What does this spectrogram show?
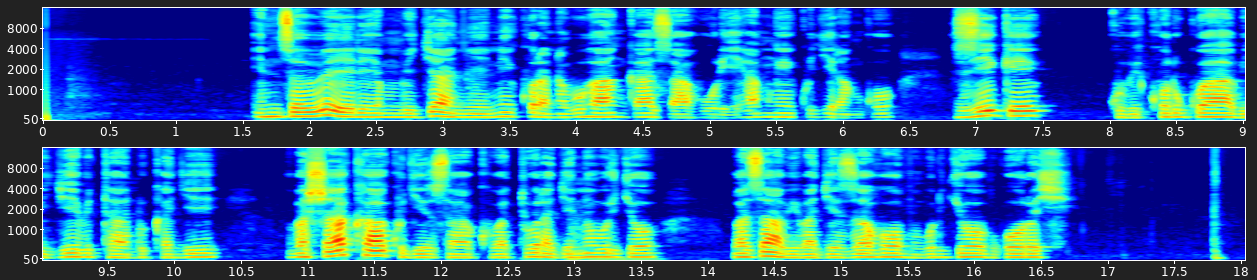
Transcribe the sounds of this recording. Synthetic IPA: inzo̞βe̞ɾe̞muβiɾɟaːɲe̞niko̞ɾanaβuɦaːŋɡazaːhuɾije̞hamŋe̞kuɟiɾaŋɡo̞ | ziɡe̞ | kuβikʰo̞ɾɡwaβiɟieβitaːndukʰaɲe̞ | βaʃaːkʰakuɟe̞zakuβatuːɾaɟe̞nuβuɾɟo̞ | βazaːβiβaɟe̞zaɦo̞muβuɾɟo̞bɡo̞ːɾo̞çe̥

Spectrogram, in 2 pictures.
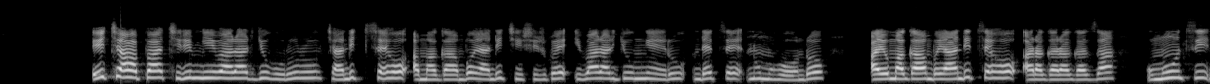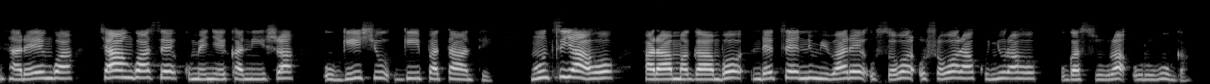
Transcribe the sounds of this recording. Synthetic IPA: icaːpaciɾimŋiːβaɾaɾɟuβuɾuɾucaːndit͡se̞ho̞ʔamaɡaːmbo̞jaːndiciːʃiʒɡwe̞ʔiβaɾaɾɟuːmŋe̞ːɾunde̞t͡se̞numuɦo̞ːndo̞ | ajo̞maɡaːmbo̞jaːndit͡se̞ho̞ʔaɾaɡaɾaɡaza | umuːnsin̥haɾe̞ːŋɡwa | caːŋɡwase̞kume̞ɲe̞kaniːʃa | ubɡiːʃub̚ɡipataːnte̞ | muːnsijaːho̞ | haɾaːmaɡaːmbo̞nde̞t͡se̞nimiβaɾe̞ʔuuʃo̞βo̞ɾakuɲuɾaho̞ | uɡasuːɾaʔuɾuβuɡa

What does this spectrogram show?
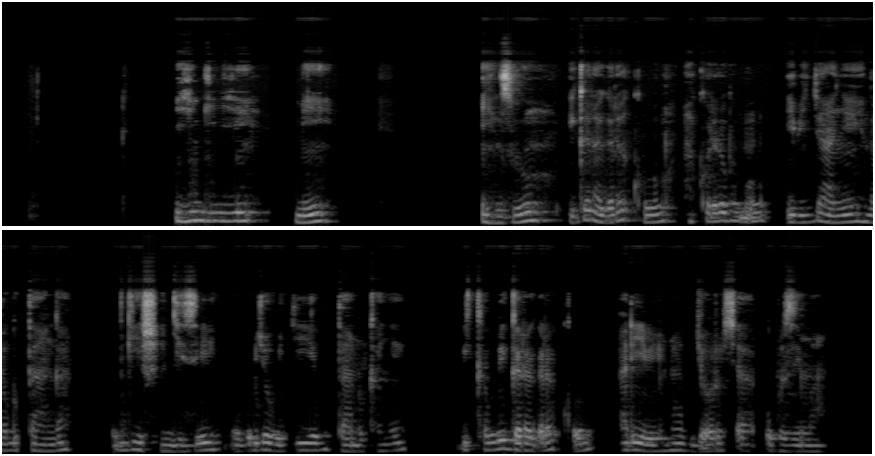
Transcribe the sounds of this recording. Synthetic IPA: ijiːndiji | ni | nzuiɡaɾaɡaɾakʰo̞hakʰo̞ɾe̞ɾɡamoiβiɟaːɲe̞noɡutaːŋɡa | ubɡiːʃiːɲɟizinuβuɾɟo̞βuɟiːje̞βutaːndukʰaɲe̞ | βikʰaβaβiɡaɾaɡaɾakʰo̞ | aɾiːβiːn̥hubjo̞̰ːɾo̞ça̰uβuzima

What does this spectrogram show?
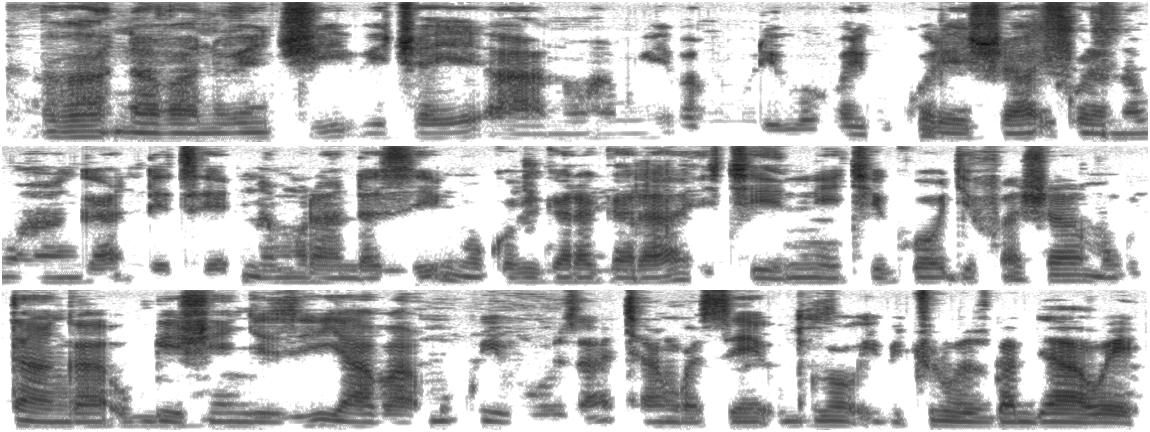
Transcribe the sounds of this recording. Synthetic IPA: aβanaβaːn̥huβe̞ːnʃiβiːt͡ʃaje̞ʔaha̰ːn̥huhamŋe̞βamŋemuɾiβo̞βaɾiɡukʰo̞̰ɾe̞ʃaḭko̞ɾanaβuhaːŋɡande̞t͡se̞namuɾaːndaziŋuːkʰo̞βiɡaɾaɡaɾaiciːnunicʰiɡo̞ɟifa̰ʃamuɡutaːŋɡaʔubɡiːʃiːɲɟizijaːβa̰mukwiːvuːzacaːŋɡwase̞ubjo̞ʔiβit͡ʃuɾuːzɡwabjaːwe̞

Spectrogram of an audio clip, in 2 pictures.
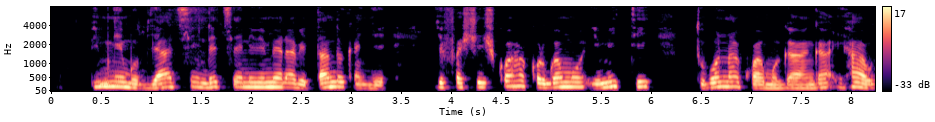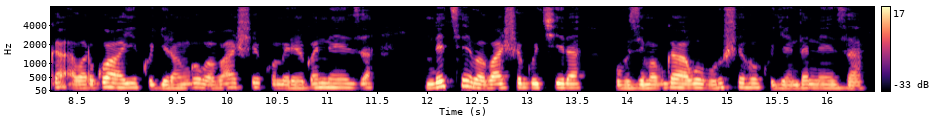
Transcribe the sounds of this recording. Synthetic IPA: βimŋe̞mubɟaːt͡sinde̞t͡se̞niβime̞ɾaβitaːndukaɲe̞ | b̥ɟifaʃiːʃkwahako̞ɾɡwamoʔimiti | tuβo̞nakwaːmuɡaːŋɡaʔihaːbɡa̰ʔaβaɾɡwaːjikuɟiɾaŋɡo̞βaβaːʃe̞kumeɾe̞ɾɡwane̞ːza | nde̞t͡se̞βaβaːʃe̞ɡuciɾa | uβuzimabɡaːβo̞βuɾuʃe̞ɦo̞kuɟe̞ːndane̞ːza

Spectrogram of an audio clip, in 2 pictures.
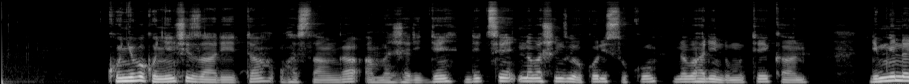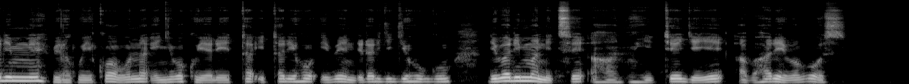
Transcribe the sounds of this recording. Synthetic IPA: kʰuɲuβako̞ɲiːnʃizaɾe̞ːtauɦasaːŋɡaʔamaʒaɾide̞nde̞t͡se̞naβaʃiːnzɡwe̞βako̞ɾisukunaβahaɾiːndumute̞ːkaːno̞ | ɾimŋe̞naɾimŋe̞βiɾaɡuje̞kwoaβo̞naʔiɲuβako̞jaɾe̞ːtaʔitaɾiɦo̞ʔiβe̞ːnde̞ɾaɾɟiɟihuɡuɾiβaɾimanit͡se̞ʔaɦaːn̥huhitʰe̞ɟe̞je̞aβaɦaɾe̞ːβaβo̞ːse̥

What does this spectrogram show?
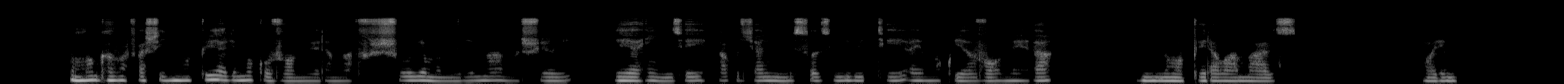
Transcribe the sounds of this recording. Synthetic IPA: umuɡavoafaʃiɲumupiːɾaːɾimo̞kuvome̞ɾamafu̥ʃuɾjomumuɾimamaʃuɾi | jojahiːɲzehaβuɾɟaːnimiso̞ziniβitʰiaɾimo̞kujavoːme̞ɾa | numupiːɾawaːmaːzi̥ | muɾima

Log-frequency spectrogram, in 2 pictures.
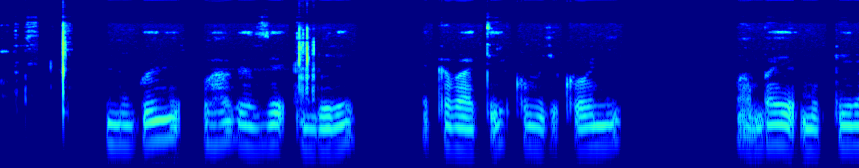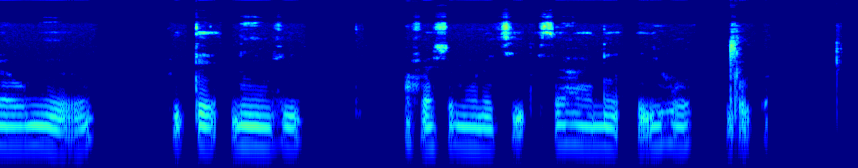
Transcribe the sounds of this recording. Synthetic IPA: umuɡo̞ɾi | uhaɡaze̞imbeɾe | jakʰaβaːtikʰomuɟikʰo̞ni | wa̰ːmbaje̞ʔumupiːɾawumŋeːjṵ | ufite̞niːɱvi | afaʃumɲonocḭisahane̞ḭɾiɦo̞ | mbṵɡa

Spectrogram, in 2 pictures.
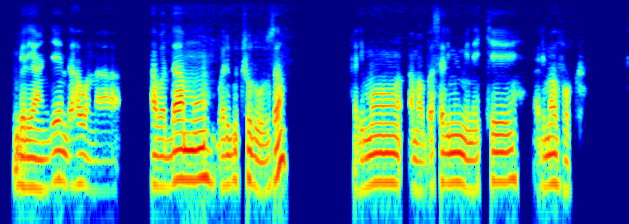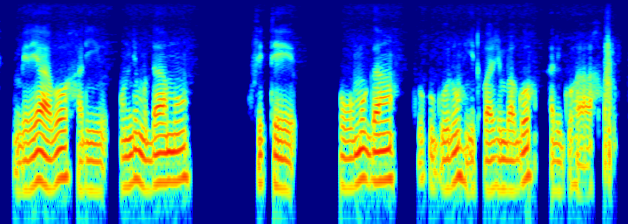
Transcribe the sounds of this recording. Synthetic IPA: imbe̞ɾejaːɲɟe̞ndaɦaβo̞naː | βadaːmuβaɾiɡut͡ʃuɾuːza | haɾimoamabasaɾimimine̞cʰe̞ | a̰ɾimavokḁ | imbe̞ɾe̞jaːβo̞haɾi | undimudaːmu | ɡufitʰe̞ | uβumuɡa | kwṵkuɡuɾujḭtwaːʒimbaɡo̞ | aɾiɡuɦaːha

